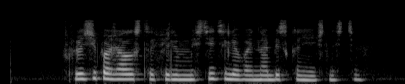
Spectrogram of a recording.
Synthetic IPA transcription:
fklʲʉt͡ɕipɐʐɑlˠəst̪əfʲilʲmːɨsʲtʲitʲɪlʲɪvɐjnabʲɪskɐnʲet͡ɕnəsʲtʲɪ

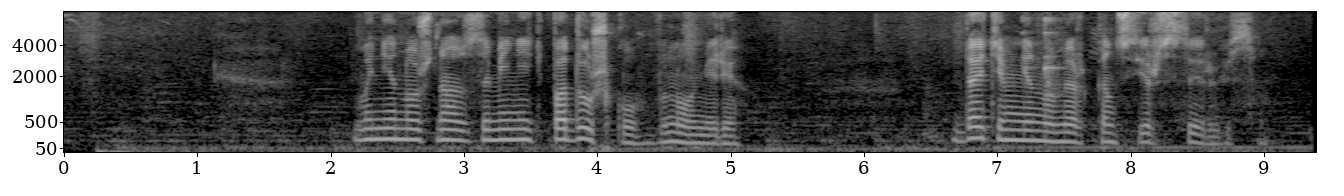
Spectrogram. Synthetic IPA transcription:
mnʲe̞nuʐnəzəmʲɪnʲitʲpɐd̪uʂkʊvnomʲɪɾʲɪ | d̪ajtʲɪmnʲe̞no̞mʲɪrkɐnsʲersʲervʲɪsə

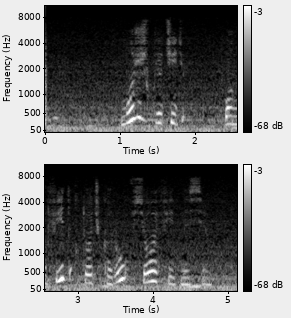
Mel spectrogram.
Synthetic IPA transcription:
moʒəʂfklʲut͡ɕitʲ | onfʲit̪ːot͡ɕkəɾufsʲoafʲit̪nəsʲe

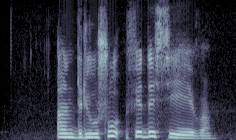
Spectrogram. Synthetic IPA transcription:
ɐnd̪ɾʲuʂufʲed̪ɐsʲejevɐ

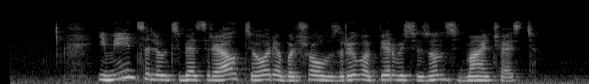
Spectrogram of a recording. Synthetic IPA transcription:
ɪmʲejɪt̪səlʲɪʊtʲɪbʲasʲɪɾʲɪalˠtʲɪo̞ɾʲɪjəbɐlʲʂo̞vəvzɾɨvəpʲe̞rvɨjsʲɪzo̞nsʲɪdʲmajət͡ɕæsʲtʲ

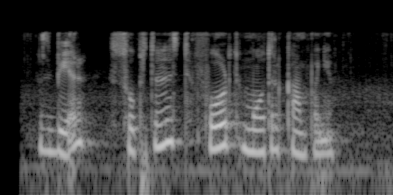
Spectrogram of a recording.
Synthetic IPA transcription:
zbʲḛrsopst̪vʲɪnːəsʲtʲford̪mot̪ərkampanʲɪ

